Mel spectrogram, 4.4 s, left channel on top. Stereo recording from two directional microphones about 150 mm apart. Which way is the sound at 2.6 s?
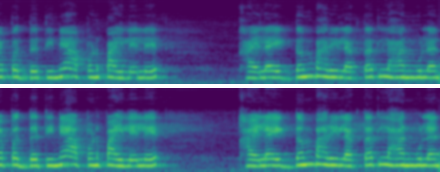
5° left (ahead or behind).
